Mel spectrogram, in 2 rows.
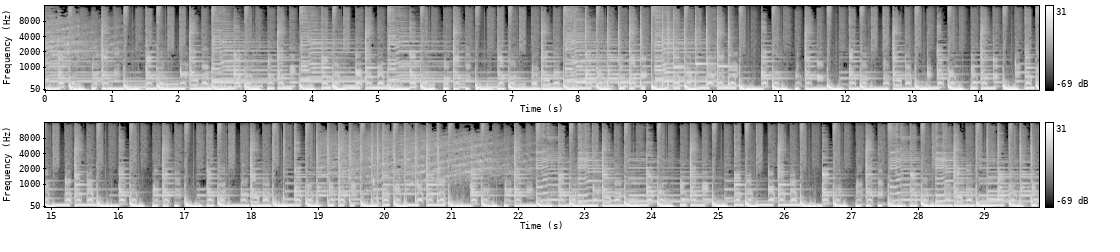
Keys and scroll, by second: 1.8 Return, 2.2 v, 3.3 shift+Down, 5.3 space, 6.3 s, 12.2 ctrl+[, 15.1 ctrl+t, 19.4 Return, 21.6 shift+Down, 22.2 Tab, 22.8 ctrl+t, 24.5 Return, 25.1 Down, 25.4 Left, 26.0 Down, 26.7 Right, 27.9 Down, 28.4 Left, 28.8 Down.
